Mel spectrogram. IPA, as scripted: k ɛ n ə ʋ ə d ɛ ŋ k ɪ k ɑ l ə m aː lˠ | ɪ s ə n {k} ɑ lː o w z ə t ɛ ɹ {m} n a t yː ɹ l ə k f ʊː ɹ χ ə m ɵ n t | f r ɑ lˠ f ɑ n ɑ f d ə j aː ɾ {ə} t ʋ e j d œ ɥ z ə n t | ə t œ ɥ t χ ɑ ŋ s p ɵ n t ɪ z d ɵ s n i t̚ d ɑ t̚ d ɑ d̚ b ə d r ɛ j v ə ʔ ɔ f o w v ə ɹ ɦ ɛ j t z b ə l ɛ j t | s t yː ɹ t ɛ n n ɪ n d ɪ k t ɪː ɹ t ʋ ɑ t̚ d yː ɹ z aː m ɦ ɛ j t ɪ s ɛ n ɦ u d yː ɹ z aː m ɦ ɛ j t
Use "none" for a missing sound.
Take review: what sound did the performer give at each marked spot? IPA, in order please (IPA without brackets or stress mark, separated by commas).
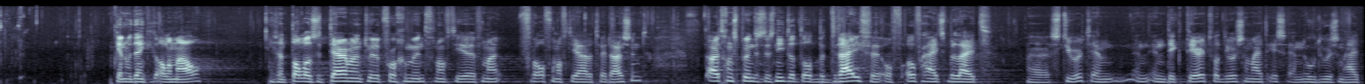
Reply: t, m, ə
